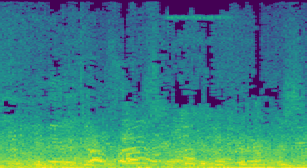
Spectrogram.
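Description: Chatter of people talking close by, voices starting about a third of a second in, over a low steady rumble.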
